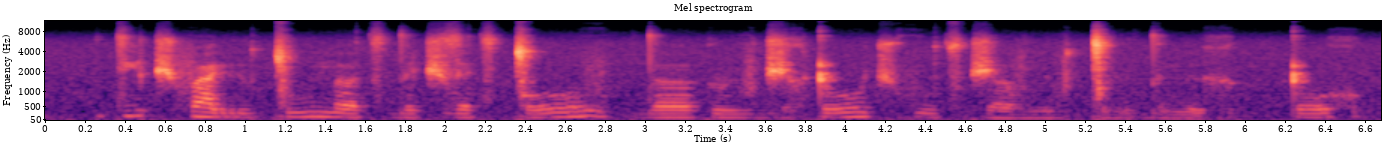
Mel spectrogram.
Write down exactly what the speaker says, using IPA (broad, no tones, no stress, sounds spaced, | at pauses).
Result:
tʲ e t͡ʃ f a rʲ u ǀ u n̪ ɐː t͡s d̪ ɛ t͡ʃ z ɛ t͡s ǀ oː v | d̪ ɐː k ɹ ɨ v d͡ʒ ɐ x ʈ oː t͡ʃ f uː t͡s t͡ʃ ɐː v n ɨ v ǀ ɨ r d̪ ɘ n ɘ x | ʈ o x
